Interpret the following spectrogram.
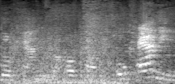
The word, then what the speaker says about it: Okami: Oh my god, I'm getting my old Okami. I said it wrong. Okami. Okami. Okami. Okami. What did you say? Yeah, long O sound.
